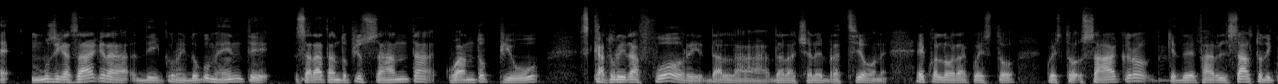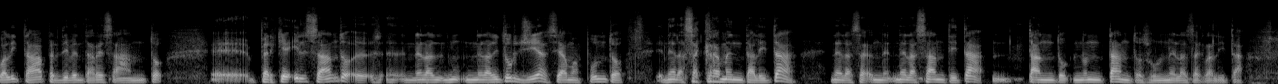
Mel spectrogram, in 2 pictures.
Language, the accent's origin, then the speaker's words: Italian; Sicily, Italy; da buon siciliano mi piace la lingua siciliana e compongo molto bene anche in siciliano.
